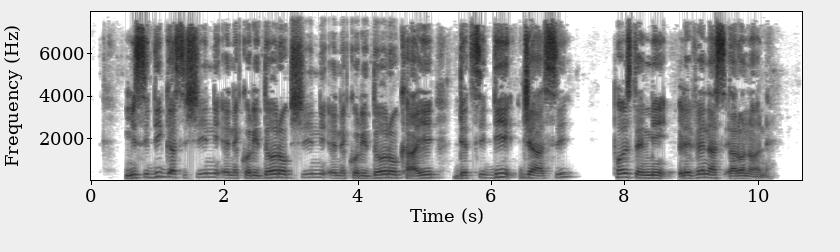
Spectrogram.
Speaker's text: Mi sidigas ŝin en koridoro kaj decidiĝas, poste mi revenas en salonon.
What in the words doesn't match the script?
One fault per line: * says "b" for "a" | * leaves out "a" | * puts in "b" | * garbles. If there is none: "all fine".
* puts in "ŝin en koridoro"
* leaves out "en"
